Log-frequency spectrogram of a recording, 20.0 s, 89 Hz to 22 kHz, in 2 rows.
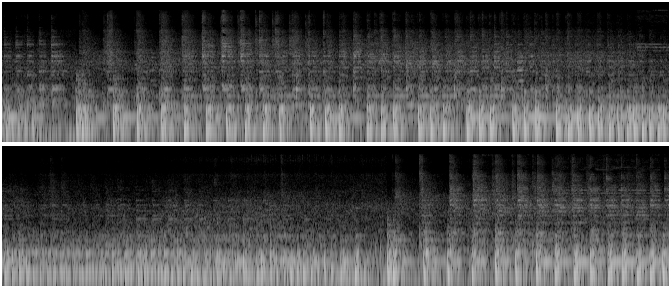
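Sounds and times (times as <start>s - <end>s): cymbals clashing: 0.0s - 20.0s
large drum rolls: 0.0s - 20.0s.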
